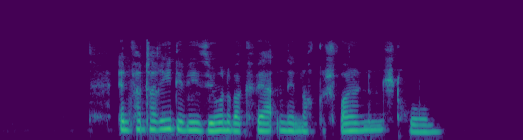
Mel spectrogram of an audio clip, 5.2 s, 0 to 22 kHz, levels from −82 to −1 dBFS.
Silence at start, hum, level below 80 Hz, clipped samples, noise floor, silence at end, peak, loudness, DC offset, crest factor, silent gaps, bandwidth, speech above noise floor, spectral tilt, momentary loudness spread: 0.9 s; none; -74 dBFS; under 0.1%; -85 dBFS; 0.85 s; -18 dBFS; -35 LUFS; under 0.1%; 18 dB; none; 8 kHz; 50 dB; -6 dB/octave; 9 LU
